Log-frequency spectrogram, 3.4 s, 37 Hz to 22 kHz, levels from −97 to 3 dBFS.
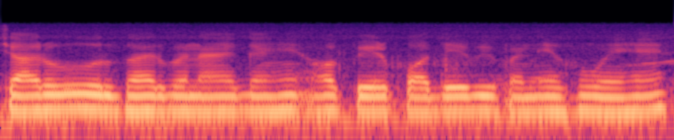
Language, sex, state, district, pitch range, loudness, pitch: Hindi, male, Madhya Pradesh, Katni, 135-140 Hz, -15 LUFS, 140 Hz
